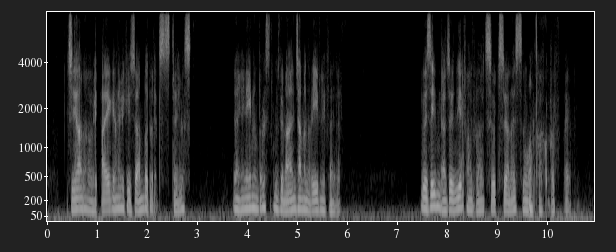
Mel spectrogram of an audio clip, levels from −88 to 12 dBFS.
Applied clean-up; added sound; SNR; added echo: neural diffusion model UNIVERSE++.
